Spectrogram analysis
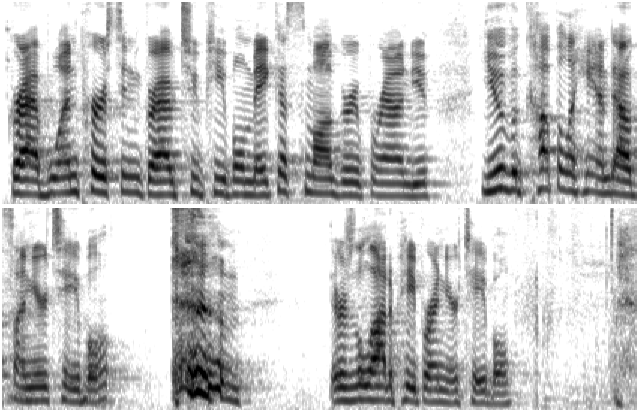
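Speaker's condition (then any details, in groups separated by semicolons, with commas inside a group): No condition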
